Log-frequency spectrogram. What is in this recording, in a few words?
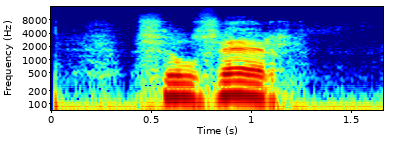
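"vulvair", Dutch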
